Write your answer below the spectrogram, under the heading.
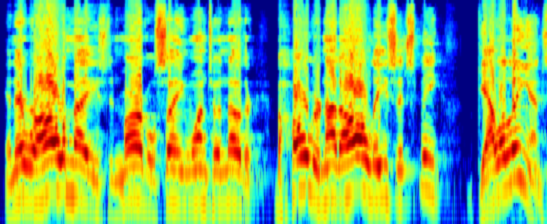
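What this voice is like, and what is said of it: Texan accent. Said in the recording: “I'm speaking plain Texan to you... there's no doubt where I'm from, is there? There's just no doubt at all.”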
